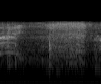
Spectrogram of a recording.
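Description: A cat hissing once about a second in: a short, noisy hiss lasting under a second, during a rough play fight between two cats.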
